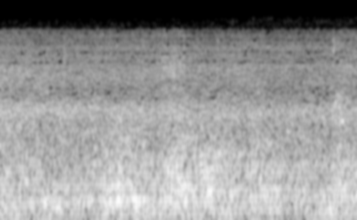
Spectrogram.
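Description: Steady roar of a burning bus's flames, an even rushing noise that holds constant throughout.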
